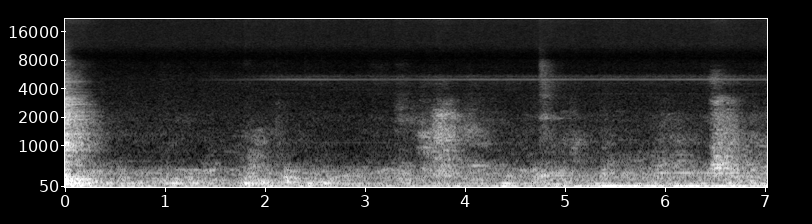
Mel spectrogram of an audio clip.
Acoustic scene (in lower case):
elevator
